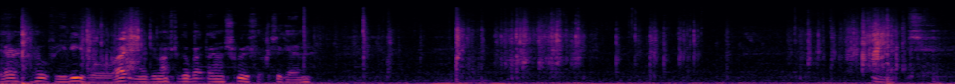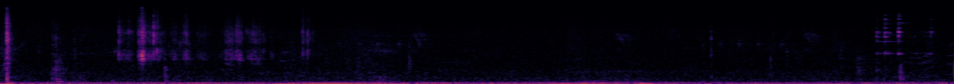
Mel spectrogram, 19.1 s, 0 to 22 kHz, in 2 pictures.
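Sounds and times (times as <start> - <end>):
packaging rustling and crinkling: 0.0 - 9.7, 10.7 - 12.8.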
